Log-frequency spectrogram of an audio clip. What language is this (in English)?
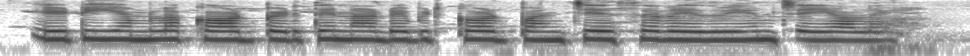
Telugu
